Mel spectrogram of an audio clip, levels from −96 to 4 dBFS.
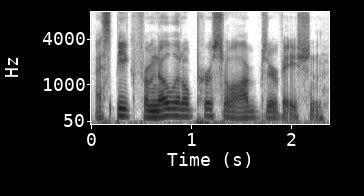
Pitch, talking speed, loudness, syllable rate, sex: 130 Hz, 175 wpm, -17 LUFS, 5.7 syllables/s, male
